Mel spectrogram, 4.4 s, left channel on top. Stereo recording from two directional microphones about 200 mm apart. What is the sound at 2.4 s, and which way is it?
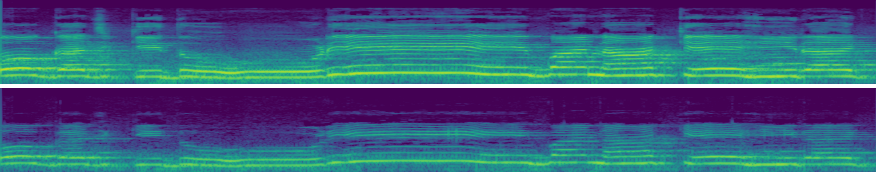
Female singing, 35° left (ahead or behind).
